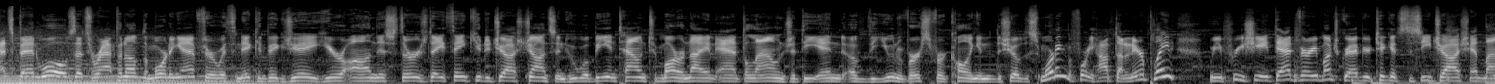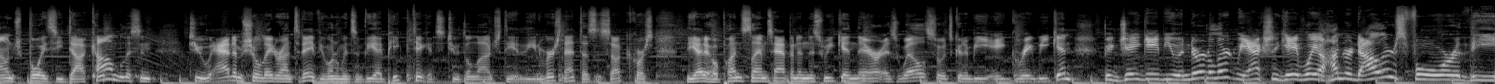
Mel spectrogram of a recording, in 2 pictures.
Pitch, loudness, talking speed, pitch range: 160 Hz, -19 LUFS, 255 wpm, 140-190 Hz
